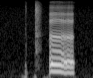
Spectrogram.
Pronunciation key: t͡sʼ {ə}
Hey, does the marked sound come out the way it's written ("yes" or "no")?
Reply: yes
